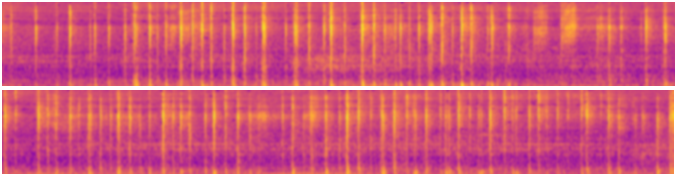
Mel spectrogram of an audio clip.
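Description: Fingernails scratch and tap along the spine and paper cover of a solid Harry Potter paperback book with an orange cover. The result is a steady, irregular stream of quick, dry clicks and taps, each dying away almost at once, with bright ticking on top and soft low thuds underneath.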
